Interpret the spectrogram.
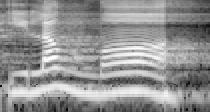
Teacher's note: Alifnya alif bengkok ya, panjang dua harokat kalau berhenti ila. Namun jika wasal maka pendek lamnya ilallah, gugur alifnya, namanya takhallus bil hadfi.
